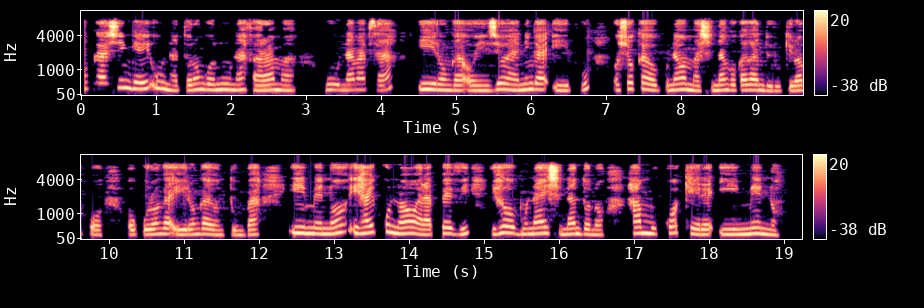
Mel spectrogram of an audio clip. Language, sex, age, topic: Oshiwambo, female, 25-35, agriculture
